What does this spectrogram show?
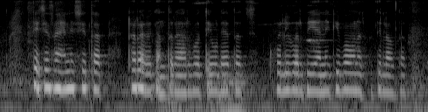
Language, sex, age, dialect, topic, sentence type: Marathi, female, 25-30, Standard Marathi, agriculture, statement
